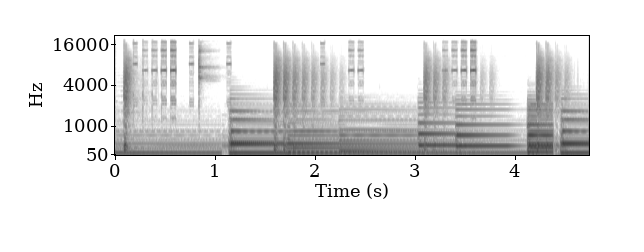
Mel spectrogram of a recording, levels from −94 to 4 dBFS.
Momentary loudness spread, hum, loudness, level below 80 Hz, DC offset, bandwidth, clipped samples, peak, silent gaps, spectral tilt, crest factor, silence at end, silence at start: 10 LU; none; -30 LUFS; -54 dBFS; under 0.1%; 19 kHz; under 0.1%; -12 dBFS; none; -5 dB/octave; 16 dB; 0 s; 0 s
